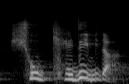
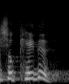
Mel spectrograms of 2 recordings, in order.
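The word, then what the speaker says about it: שוקד: 그런데 놀랍게도 오늘 이 성경절에 함께 등장하는 이 지켜본다, 깨어나다라는 이 뜻을 가진 히브리어는 쇼케드입니다. 마치 이런 거죠. 쉐케드, 쇼케드 이런 겁니다.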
